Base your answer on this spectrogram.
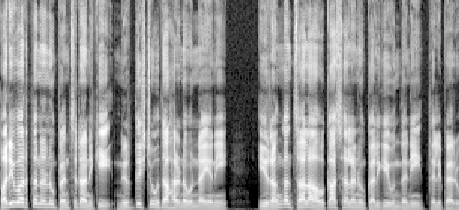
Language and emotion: Telugu, neutral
